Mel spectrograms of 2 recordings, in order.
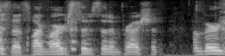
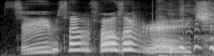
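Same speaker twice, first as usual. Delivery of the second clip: drawn-out, very high, swooping, sing-song bad drawl. Trying out a quoted line from a picture: Marge Simpson impression. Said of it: "How's that Marge?".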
